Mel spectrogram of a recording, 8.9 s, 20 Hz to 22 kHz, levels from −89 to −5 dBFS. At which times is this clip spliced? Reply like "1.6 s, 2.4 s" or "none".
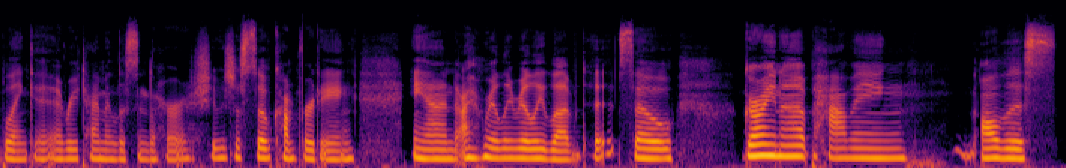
none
